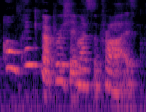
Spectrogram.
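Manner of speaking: very high oh, then a gentle lifted thanks; humouring a small child with a high gushing thanks; sweet voice for a kid. Retold or imitated. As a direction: coo it at a little boy.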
